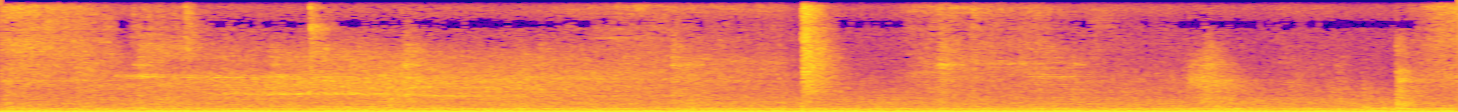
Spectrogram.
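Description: Steady low electrical hum with a ladder of overtones, and a few faint scrapes of chalk on a blackboard.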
